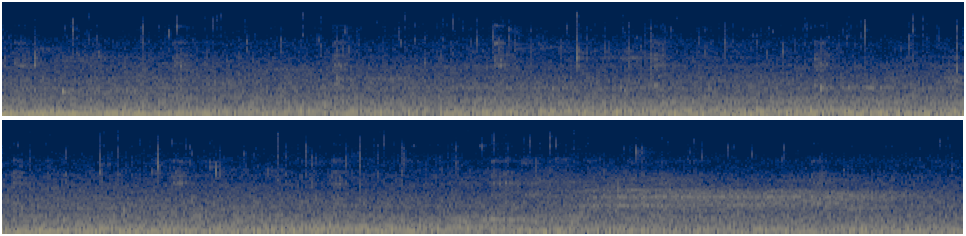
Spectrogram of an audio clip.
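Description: A fire crackles and pops steadily.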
